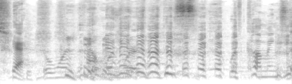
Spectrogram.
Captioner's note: justices laughing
